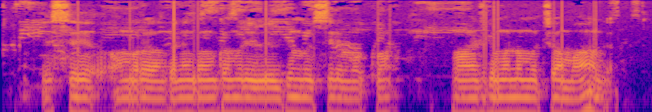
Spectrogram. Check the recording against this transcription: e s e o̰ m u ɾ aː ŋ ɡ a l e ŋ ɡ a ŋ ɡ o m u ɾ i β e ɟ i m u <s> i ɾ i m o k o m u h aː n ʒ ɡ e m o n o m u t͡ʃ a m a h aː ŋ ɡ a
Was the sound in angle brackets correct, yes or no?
yes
